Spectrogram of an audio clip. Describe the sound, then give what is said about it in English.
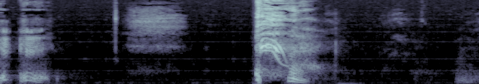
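A person coughs and clears their throat, a short rough cough at the start followed by a louder, raspy throat-clearing burst, with quiet breaths and pauses between. “I'll give you a second to turn there as I collect myself. I'm all coughed up here.”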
